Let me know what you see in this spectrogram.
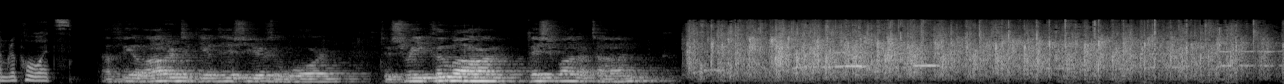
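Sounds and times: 
speech: 0:00.0 - 0:06.6
crowd clapping and cheering: 0:06.8 - 0:12.8.

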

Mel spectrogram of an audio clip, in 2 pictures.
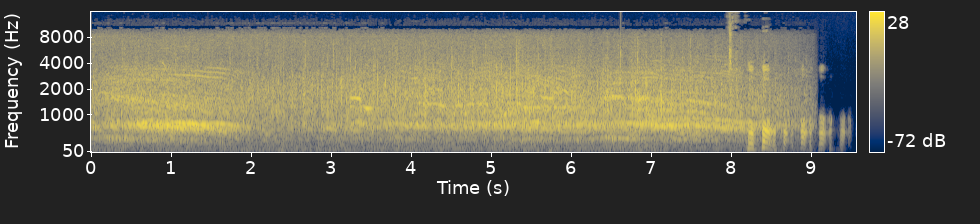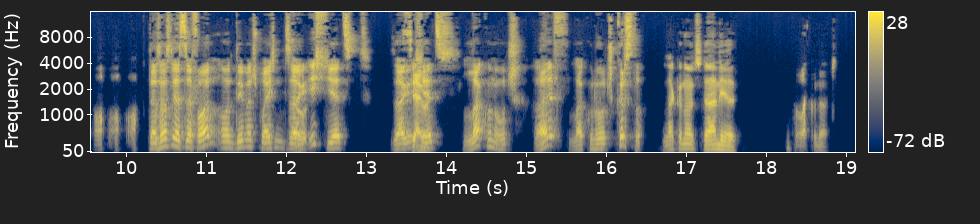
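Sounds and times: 
crowd applause at political rally: 0:00.0 - 0:09.1
laughter: 0:07.9 - 0:10.8, 0:13.5 - 0:13.8
speech: 0:08.2 - 0:09.5, 0:10.3 - 0:19.0.

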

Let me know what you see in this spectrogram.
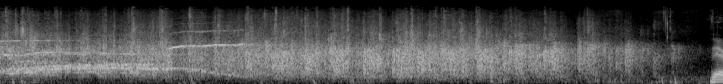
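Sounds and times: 
live audience whooping: 0:00.0 - 0:03.1
live audience applauding at the National APCO Conference in Baltimore, Maryland: 0:00.0 - 0:06.9.

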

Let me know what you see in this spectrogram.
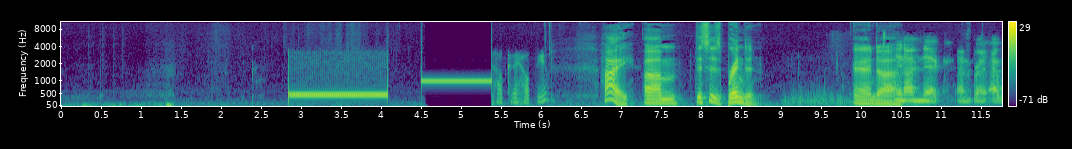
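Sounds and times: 
faint clicks and rustling: 0:00.2 - 0:02.8
telephone dial tone: 0:02.8 - 0:04.1
speech: 0:05.5 - 0:08.8, 0:09.9 - 0:11.7.

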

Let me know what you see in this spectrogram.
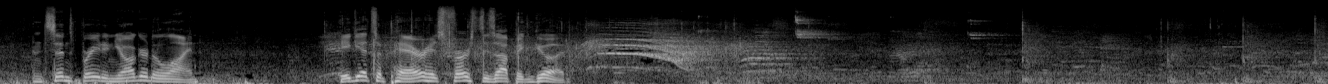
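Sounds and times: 
speech: 0:00.3 - 0:02.1, 0:03.4 - 0:05.8
commentator talking: 0:03.3 - 0:05.7
basketball dribbled before a free throw in a high school game: 0:11.7 - 0:13.2.

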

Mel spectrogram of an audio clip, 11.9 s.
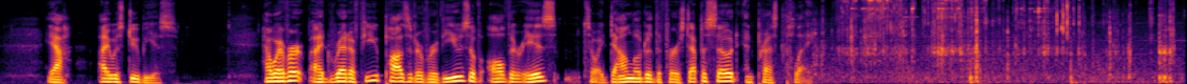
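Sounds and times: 
speech: 0:00.5 - 0:01.9, 0:02.6 - 0:08.6
keys jingling in a heavy apartment door's locks: 0:08.2 - 0:11.8.

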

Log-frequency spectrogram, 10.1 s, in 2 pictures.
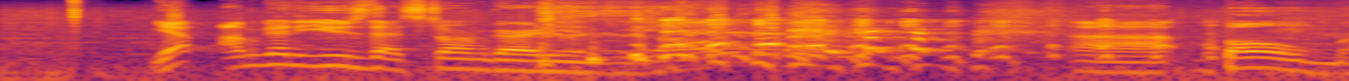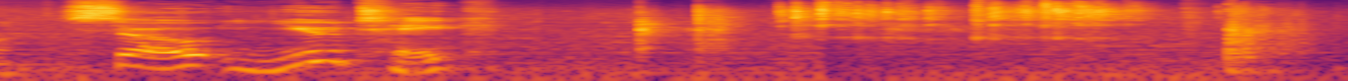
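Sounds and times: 
speech: 0:00.6 - 0:07.0
laughter: 0:02.0 - 0:05.1
dice rolling on a hard tabletop: 0:07.5 - 0:10.0.

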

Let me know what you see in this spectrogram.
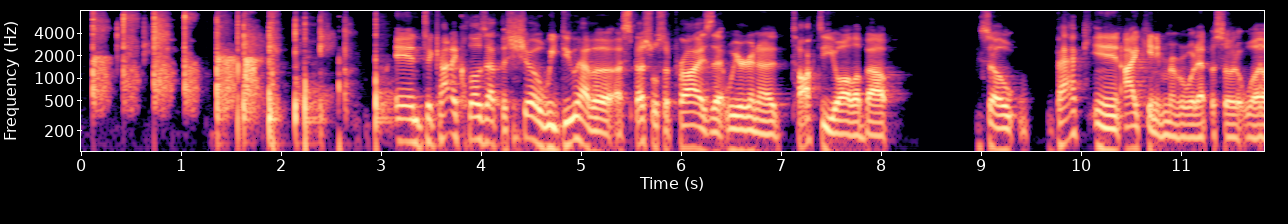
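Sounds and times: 
hands clapping: 0:00.0 - 0:03.3
speech: 0:03.2 - 0:08.2, 0:09.0 - 0:11.8.

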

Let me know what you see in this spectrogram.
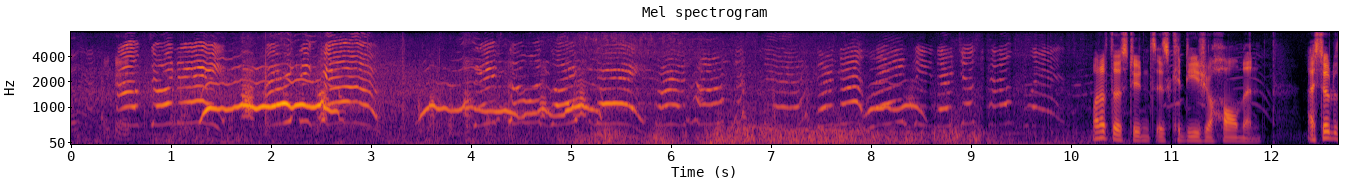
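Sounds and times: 
low rumbling traffic: 0:00.0 - 0:10.6
wind rushing: 0:00.0 - 0:10.8
young voices screaming and yelling: 0:01.0 - 0:05.8
speech: 0:10.2 - 0:12.6.

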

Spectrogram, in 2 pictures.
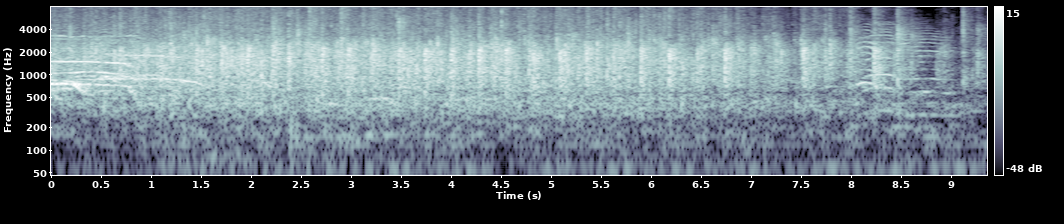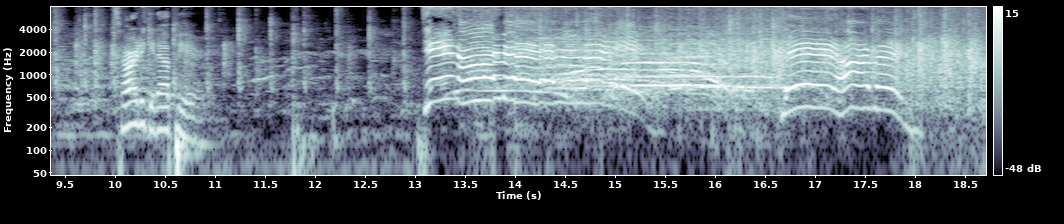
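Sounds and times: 
audience whooping: 0:00.0 - 0:02.3, 0:13.1 - 0:18.1
audience applause: 0:00.0 - 0:11.4, 0:12.0 - 0:18.7
speech: 0:10.1 - 0:11.0, 0:13.1 - 0:14.0.

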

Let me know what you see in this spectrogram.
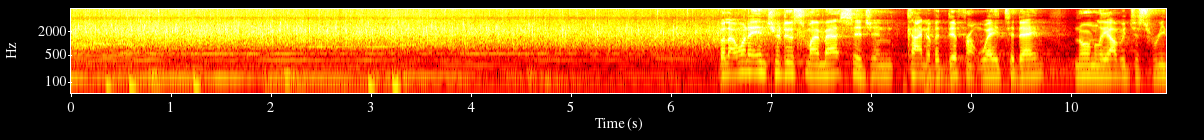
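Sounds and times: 
crowd clapping: 0:00.0 - 0:08.1
speech: 0:06.5 - 0:10.9.

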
